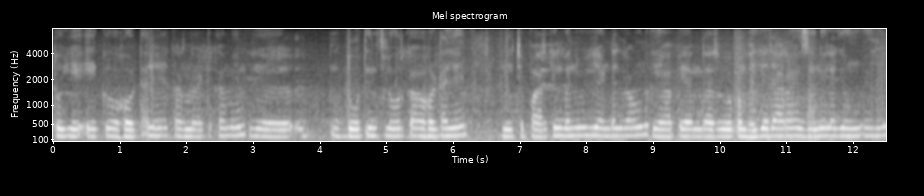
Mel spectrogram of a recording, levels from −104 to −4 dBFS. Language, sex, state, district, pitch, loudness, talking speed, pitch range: Hindi, male, Chhattisgarh, Rajnandgaon, 195 Hz, -16 LUFS, 135 wpm, 185-205 Hz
